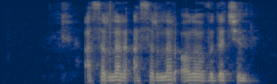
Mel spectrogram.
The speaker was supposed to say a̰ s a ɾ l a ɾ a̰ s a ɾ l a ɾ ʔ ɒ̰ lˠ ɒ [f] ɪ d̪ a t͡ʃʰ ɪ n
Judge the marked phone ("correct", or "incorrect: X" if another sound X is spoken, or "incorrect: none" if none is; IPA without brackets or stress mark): incorrect: v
